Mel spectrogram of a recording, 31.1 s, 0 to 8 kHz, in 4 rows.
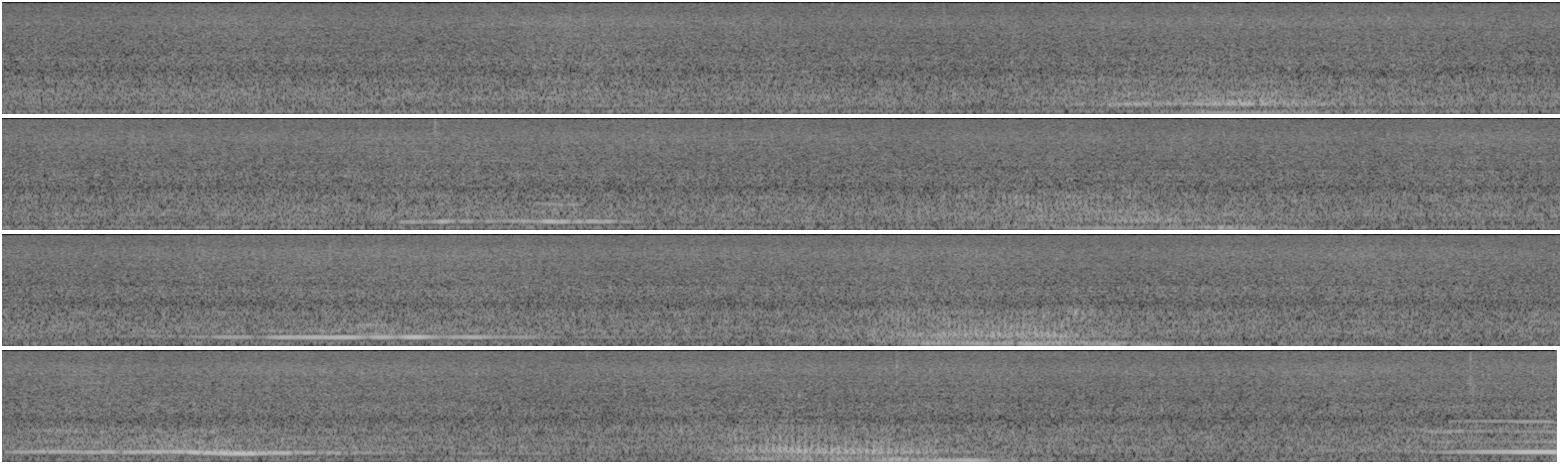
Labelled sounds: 30.5	31.1	humpback whale, 0.78 to 1.2 kHz

